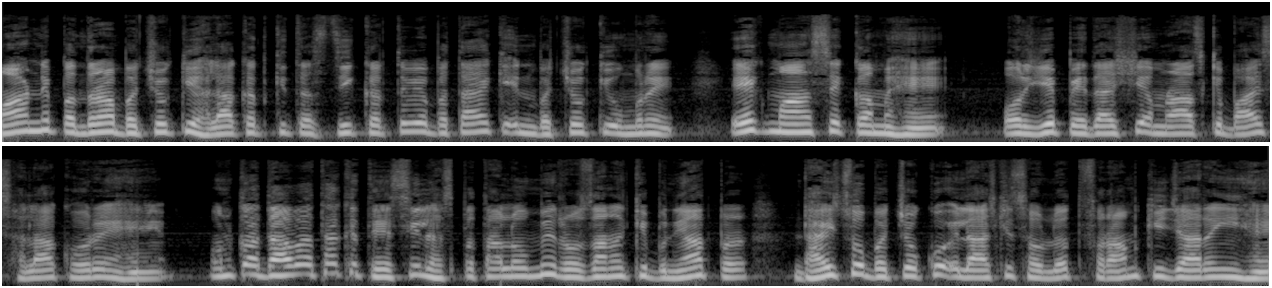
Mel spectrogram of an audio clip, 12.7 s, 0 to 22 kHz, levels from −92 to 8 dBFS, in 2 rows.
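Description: From 7.02 to 8.83 s the sound turns hollow and phasey: channel delay (comb filtering), one channel lagging about 5 ms, carving evenly spaced notches from around 100 Hz.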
